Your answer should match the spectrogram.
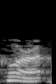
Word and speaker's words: Korah: Now, Korah, now, in the New Testament, it's spelled C with a C, as you remember, C-O-R-A. But this is the Old Testament spelling, K-O-R-A-H. Now, Korah, the son of Ishmar, the son of Kohath, the son of Levi.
